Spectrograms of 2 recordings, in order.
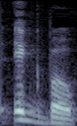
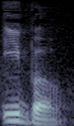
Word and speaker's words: Igbo: Nigeria you have the Igbo people or ebo pronounced either way there's 40 million of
